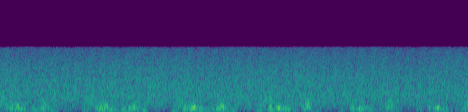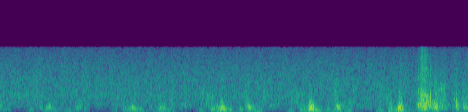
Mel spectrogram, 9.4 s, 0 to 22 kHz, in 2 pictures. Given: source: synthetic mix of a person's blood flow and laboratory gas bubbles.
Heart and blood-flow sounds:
Doppler ultrasound of blood flow; precordium
8.83-9.16 s: bubbles
9.20-9.37 s: bubbles
From the record:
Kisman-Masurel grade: 213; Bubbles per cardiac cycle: several, 3 to 8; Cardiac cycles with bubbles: 1 to 10%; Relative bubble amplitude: loud (0.450 to 0.775); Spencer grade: 1 (occasional bubble signal discernible with the cardiac motion signal, with majority of cardiac periods free of bubbles); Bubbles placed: anywhere in the cardiac cycle

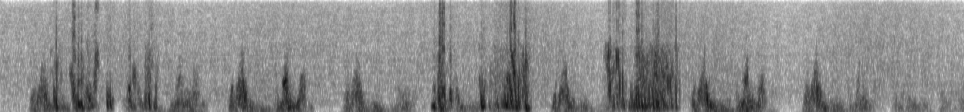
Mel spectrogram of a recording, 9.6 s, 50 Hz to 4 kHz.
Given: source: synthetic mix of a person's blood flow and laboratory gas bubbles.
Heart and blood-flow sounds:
Doppler ultrasound of blood flow; precordium
0.49-0.61 s: bubbles
0.68-0.99 s: bubbles
1.04-1.14 s: bubbles
1.25-1.39 s: bubbles
1.43-1.59 s: bubbles
4.30-4.54 s: bubbles
4.78-5.31 s: bubbles
6.03-6.79 s: bubbles
From the record:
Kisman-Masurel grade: 333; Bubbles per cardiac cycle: rolling drumbeat, 9 or more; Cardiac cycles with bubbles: 50 to 99%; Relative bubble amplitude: loud (0.450 to 0.775); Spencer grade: 3 (all of the cardiac periods contain showers or single bubble signals, but not dominating or overriding the cardiac motion signals); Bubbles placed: only in the low amplitude regions of the cardiac cycle

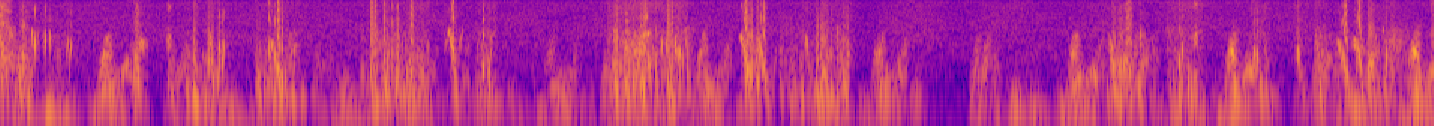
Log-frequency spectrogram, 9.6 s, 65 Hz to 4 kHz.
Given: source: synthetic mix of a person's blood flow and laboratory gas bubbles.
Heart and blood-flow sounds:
Doppler ultrasound of blood flow; precordium
0.00-0.49 s: bubbles
0.86-1.01 s: bubbles
1.10-1.15 s: bubbles
1.23-1.52 s: bubbles
1.69-2.06 s: bubbles
2.37-2.88 s: bubbles
2.96-3.08 s: bubbles
3.17-3.31 s: bubbles
4.02-4.64 s: bubbles
4.92-5.69 s: bubbles
7.34-7.63 s: bubbles
7.77-8.04 s: bubbles
8.33-8.48 s: bubbles
8.62-8.86 s: bubbles
8.90-9.39 s: bubbles
9.53-9.57 s: bubbles
From the record:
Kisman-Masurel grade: 332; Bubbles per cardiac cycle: rolling drumbeat, 9 or more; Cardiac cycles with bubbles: 50 to 99%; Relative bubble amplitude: moderate (0.250 to 0.450); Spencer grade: 3 (all of the cardiac periods contain showers or single bubble signals, but not dominating or overriding the cardiac motion signals); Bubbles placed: only in the low amplitude regions of the cardiac cycle

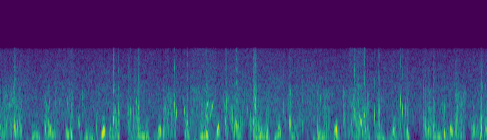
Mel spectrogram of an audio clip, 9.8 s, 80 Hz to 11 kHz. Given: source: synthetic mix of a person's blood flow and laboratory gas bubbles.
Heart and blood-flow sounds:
Doppler ultrasound of blood flow; precordium
0.00-0.45 s: bubbles
0.86-1.24 s: bubbles
1.29-1.49 s: bubbles
1.55-1.67 s: bubbles
1.92-1.97 s: bubbles
2.15-2.45 s: bubbles
2.53-2.85 s: bubbles
2.90-3.01 s: bubbles
3.25-3.57 s: bubbles
3.65-4.32 s: bubbles
4.46-5.43 s: bubbles
5.65-6.08 s: bubbles
6.33-6.64 s: bubbles
6.83-7.42 s: bubbles
7.46-7.64 s: bubbles
7.94-8.21 s: bubbles
8.45-8.74 s: bubbles
8.83-8.97 s: bubbles
9.06-9.34 s: bubbles
9.40-9.76 s: bubbles
From the record:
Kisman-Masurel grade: 342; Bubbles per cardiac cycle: rolling drumbeat, 9 or more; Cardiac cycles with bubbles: 100%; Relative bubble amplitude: moderate (0.250 to 0.450); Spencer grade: 3 (all of the cardiac periods contain showers or single bubble signals, but not dominating or overriding the cardiac motion signals); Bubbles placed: only in the low amplitude regions of the cardiac cycle

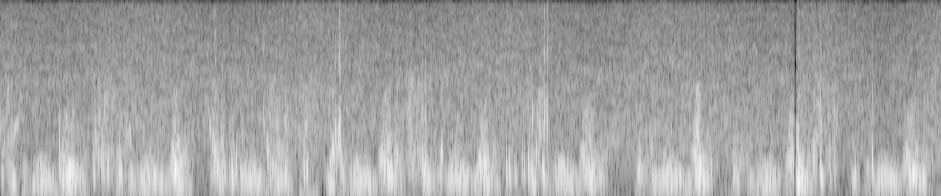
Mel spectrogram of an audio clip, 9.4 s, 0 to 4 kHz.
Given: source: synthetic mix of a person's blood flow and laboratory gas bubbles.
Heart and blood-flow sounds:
Doppler ultrasound of blood flow; precordium
0.00-0.22 s: bubbles
0.55-0.73 s: bubbles
0.89-1.33 s: bubbles
2.07-2.46 s: bubbles
2.61-2.90 s: bubbles
2.98-3.17 s: bubbles
3.29-3.46 s: bubbles
3.92-4.45 s: bubbles
5.02-5.51 s: bubbles
8.11-8.38 s: bubbles
8.68-8.77 s: bubbles
From the record:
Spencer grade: 3 (all of the cardiac periods contain showers or single bubble signals, but not dominating or overriding the cardiac motion signals); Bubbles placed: anywhere in the cardiac cycle

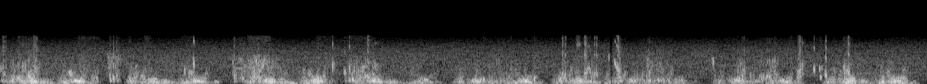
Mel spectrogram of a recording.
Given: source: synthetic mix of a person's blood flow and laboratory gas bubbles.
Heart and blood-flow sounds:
Doppler ultrasound of blood flow; precordium
0.00-0.42 s: bubbles
0.78-1.02 s: bubbles
1.05-1.23 s: bubbles
1.27-1.36 s: bubbles
1.44-1.52 s: bubbles
1.81-1.98 s: bubbles
2.31-2.89 s: bubbles
3.15-3.38 s: bubbles
3.42-3.83 s: bubbles
4.79-5.12 s: bubbles
5.32-5.39 s: bubbles
5.60-6.00 s: bubbles
6.05-6.26 s: bubbles
6.31-6.74 s: bubbles
7.10-7.17 s: bubbles
7.28-7.81 s: bubbles
7.89-8.06 s: bubbles
8.10-8.30 s: bubbles
8.41-8.55 s: bubbles
8.92-9.10 s: bubbles
From the record:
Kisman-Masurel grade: 242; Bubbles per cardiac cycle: several, 3 to 8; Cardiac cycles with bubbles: 100%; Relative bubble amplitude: moderate (0.250 to 0.450); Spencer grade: 3 (all of the cardiac periods contain showers or single bubble signals, but not dominating or overriding the cardiac motion signals); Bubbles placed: anywhere in the cardiac cycle

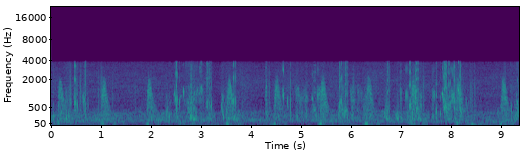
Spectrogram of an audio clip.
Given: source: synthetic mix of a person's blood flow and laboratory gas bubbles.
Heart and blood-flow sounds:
Doppler ultrasound of blood flow; subclavian vein
0.00-0.11 s: bubbles
0.24-0.57 s: bubbles
0.61-0.77 s: bubbles
2.27-3.06 s: bubbles
3.08-3.29 s: bubbles
3.38-3.73 s: bubbles
4.27-4.40 s: bubbles
4.60-4.83 s: bubbles
4.88-5.16 s: bubbles
5.20-5.50 s: bubbles
5.71-6.41 s: bubbles
6.63-6.82 s: bubbles
6.88-7.48 s: bubbles
7.61-8.36 s: bubbles
8.92-8.97 s: bubbles
9.04-9.13 s: bubbles
9.17-9.38 s: bubbles
From the record:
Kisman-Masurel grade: 333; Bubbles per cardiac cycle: rolling drumbeat, 9 or more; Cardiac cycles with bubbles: 50 to 99%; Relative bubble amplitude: loud (0.450 to 0.775); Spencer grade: 3 (all of the cardiac periods contain showers or single bubble signals, but not dominating or overriding the cardiac motion signals); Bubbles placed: anywhere in the cardiac cycle

